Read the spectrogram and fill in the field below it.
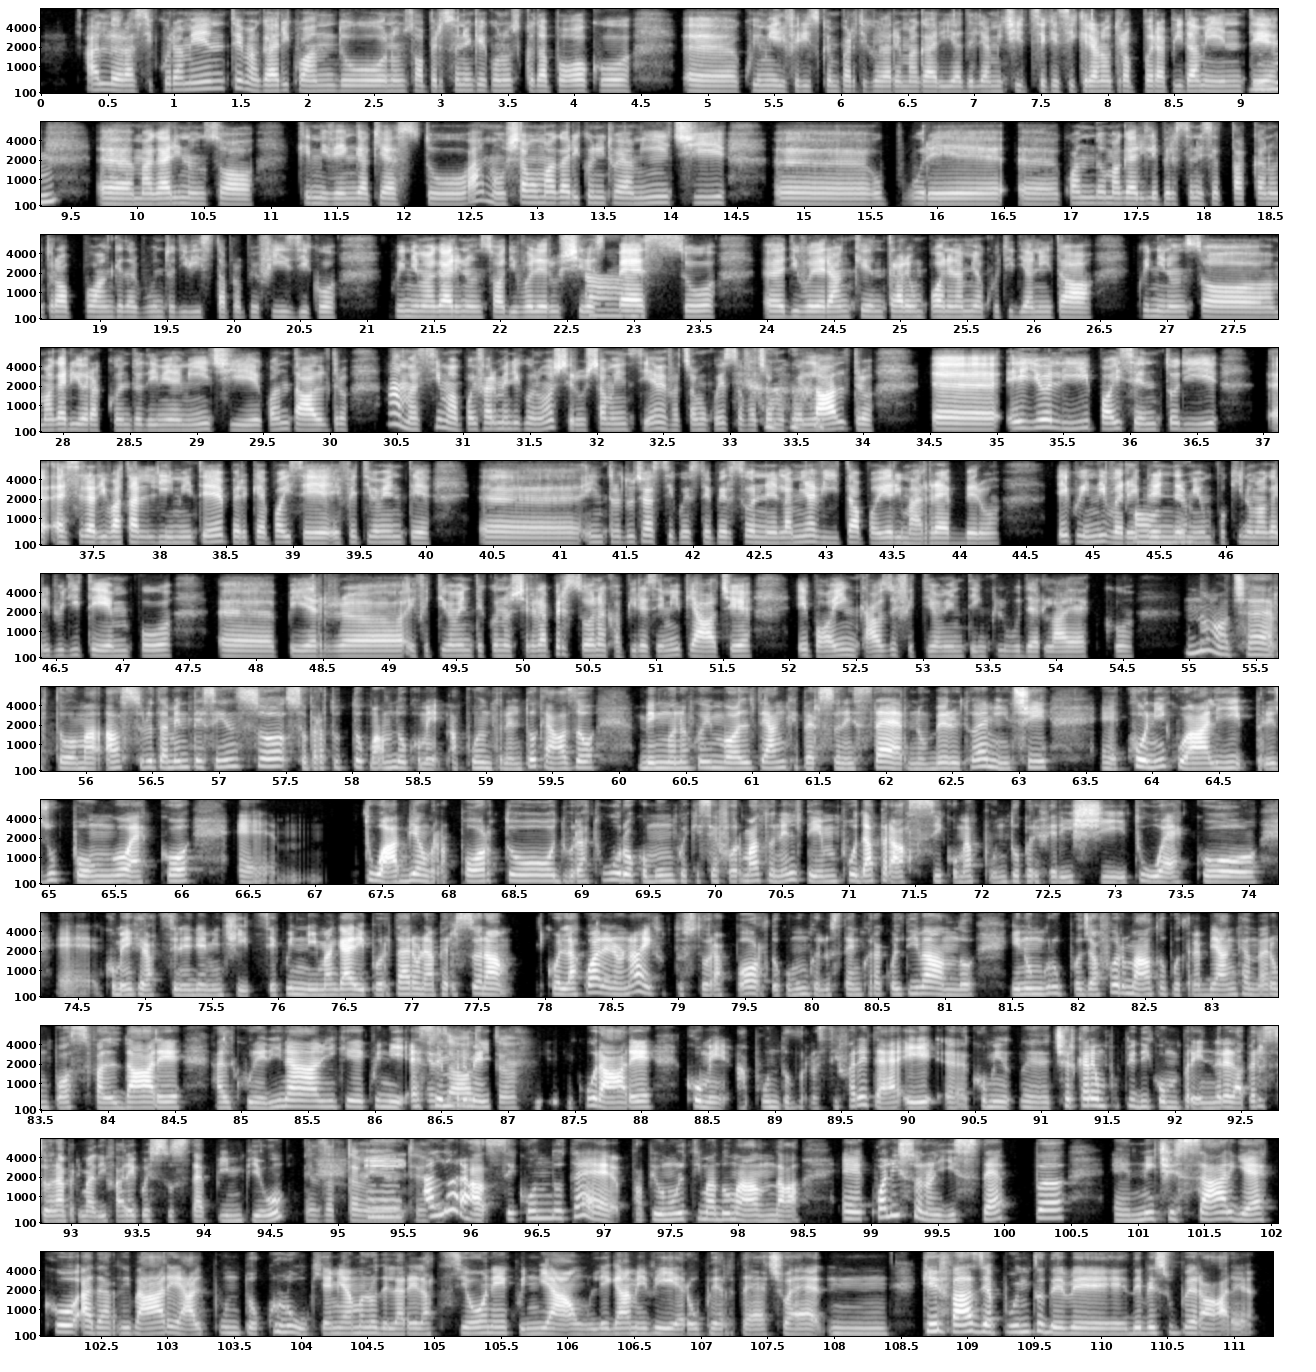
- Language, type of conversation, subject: Italian, advice, Come posso comunicare chiaramente le mie aspettative e i miei limiti nella relazione?
- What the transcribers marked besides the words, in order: "proprio" said as "propio"; other background noise; chuckle; in English: "step"; "proprio" said as "propio"; in English: "step"; in French: "clou"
